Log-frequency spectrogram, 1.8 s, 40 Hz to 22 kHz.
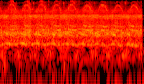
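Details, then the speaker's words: Suzuki Bandit custom motorcycle cranking with intermittent then no spark: rapid even cranking with weak ragged pops, never runs; only cylinder 3 seems to fire, spark plugs suspected worn out. "It seems cylinder 3 is the only one that's actually firing, which is a real pain. That means these spark plugs are probably goosed."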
